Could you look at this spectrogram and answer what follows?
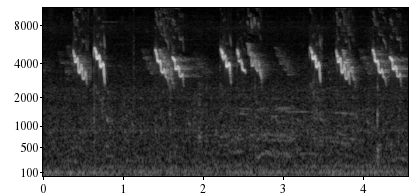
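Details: Yellow-bellied prinia calling "ciak-ciak jos": crisp descending chirps in twos and threes, about one group per second, over a quiet background hiss.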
